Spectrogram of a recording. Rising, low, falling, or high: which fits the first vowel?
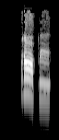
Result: falling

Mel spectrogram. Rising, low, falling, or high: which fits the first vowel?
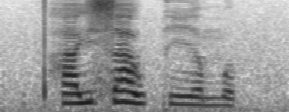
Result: rising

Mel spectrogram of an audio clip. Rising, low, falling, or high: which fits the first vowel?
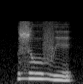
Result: high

